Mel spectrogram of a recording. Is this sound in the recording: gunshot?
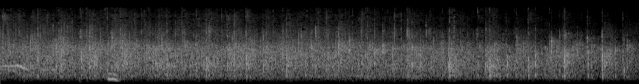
no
